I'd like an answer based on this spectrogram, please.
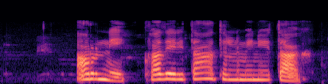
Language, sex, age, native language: Icelandic, female, 30-39, Icelandic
